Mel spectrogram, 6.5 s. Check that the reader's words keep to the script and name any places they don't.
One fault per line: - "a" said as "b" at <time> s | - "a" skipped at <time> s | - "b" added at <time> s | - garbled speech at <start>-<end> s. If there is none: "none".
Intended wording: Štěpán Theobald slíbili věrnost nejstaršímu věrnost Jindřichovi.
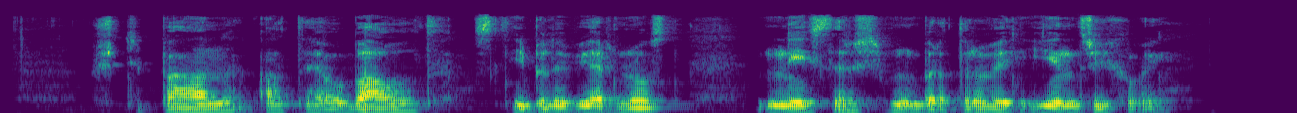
- "a" added at 1.3 s
- "věrnost" said as "bratrovi" at 4.6 s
